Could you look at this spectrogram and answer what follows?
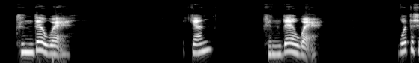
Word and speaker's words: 근데왜: This is composed of 3 syllables. The first one is kun, second syllable is de, and third syllable is we.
